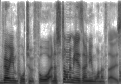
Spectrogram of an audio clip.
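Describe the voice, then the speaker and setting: A woman speaks with a British accent. Her pitch is fairly low. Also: very clean recording, silent background. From United Kingdom. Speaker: astronomer. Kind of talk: public science lecture. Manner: casual, chatty.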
